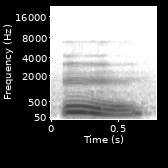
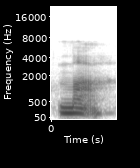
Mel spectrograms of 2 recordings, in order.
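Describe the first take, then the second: First: The consonant sound is said with no vowel after. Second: The consonant sound is followed by an added vowel. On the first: The speaker calls it right. "with no added vowel at the end" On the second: The speaker calls it wrong. "and not M"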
